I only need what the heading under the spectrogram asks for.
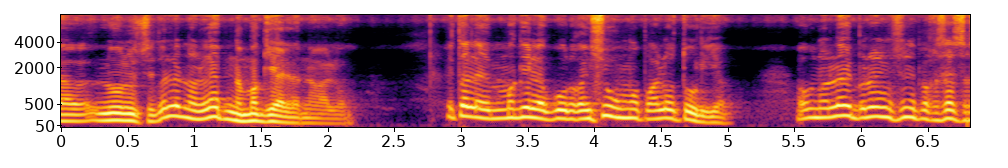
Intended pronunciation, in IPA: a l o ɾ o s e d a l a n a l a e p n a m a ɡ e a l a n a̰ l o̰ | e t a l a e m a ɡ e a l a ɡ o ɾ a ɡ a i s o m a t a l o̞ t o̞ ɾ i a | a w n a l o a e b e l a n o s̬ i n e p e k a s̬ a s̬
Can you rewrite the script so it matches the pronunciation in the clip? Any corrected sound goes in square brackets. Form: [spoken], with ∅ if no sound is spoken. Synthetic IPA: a l o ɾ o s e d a l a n a l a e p n a m a ɡ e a l a n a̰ l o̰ | e t a l a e m a ɡ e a l a ɡ o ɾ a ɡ a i s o m a [p] a l o̞ t o̞ ɾ i a | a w n a l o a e b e [ɾ] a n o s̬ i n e p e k a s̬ a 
